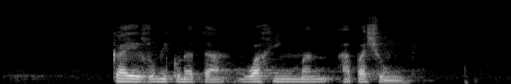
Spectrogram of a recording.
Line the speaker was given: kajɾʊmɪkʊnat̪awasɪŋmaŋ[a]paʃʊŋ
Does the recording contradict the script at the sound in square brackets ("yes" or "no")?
no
